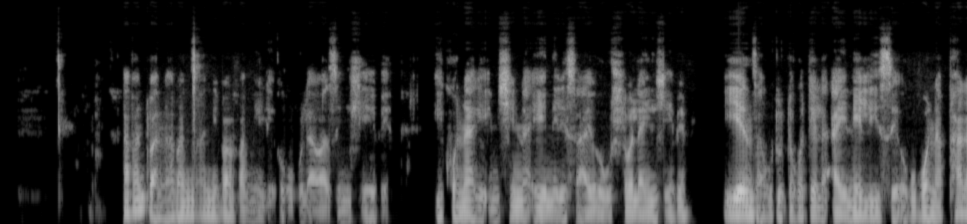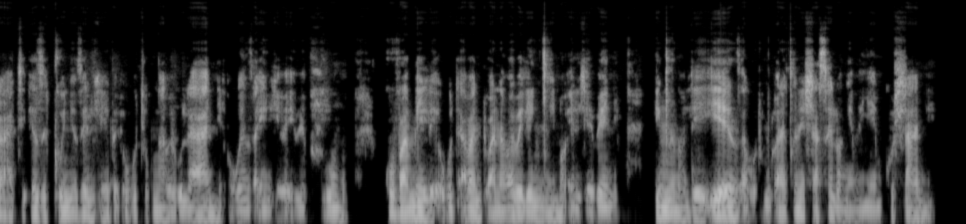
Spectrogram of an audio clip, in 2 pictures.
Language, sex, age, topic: North Ndebele, male, 36-49, health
